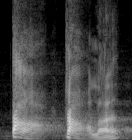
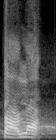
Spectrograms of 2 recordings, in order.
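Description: First: The name is read with its standard written pronunciation. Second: The name is said in the local Beijing way. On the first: "有个地方叫大栅栏" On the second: "北京人叫大栅栏"

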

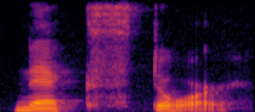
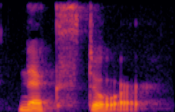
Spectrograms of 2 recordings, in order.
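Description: First: The phrase is said at a slower pace. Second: The phrase is said at a fast pace. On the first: "then slower"

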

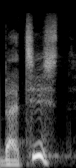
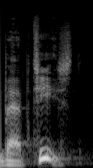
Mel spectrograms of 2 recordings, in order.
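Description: First: It is said the French way, P silent. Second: It is said the English way, P sounded. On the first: The speaker is talking in French. "if you were speaking to me in French, I would have said Baptiste" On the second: The speaker is talking in English. "so in English, that's what I would say"

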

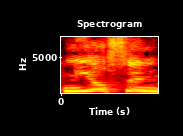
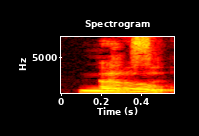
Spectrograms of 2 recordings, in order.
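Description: First: The first syllable rhymes with kneel. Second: The first syllable rhymes with nil. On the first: The speaker calls it wrong. "it sounds like Nielsen, but it's not" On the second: The speaker calls it right. "It's N-I-L-S-E-N. Nilsen"

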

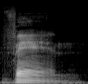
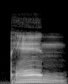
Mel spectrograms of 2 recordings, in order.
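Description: First: The first sound is made with teeth on lip. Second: The first sound is made by closing both lips. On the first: The speaker calls it right. "윗니 아랫입술 살짝 깨물면서 van" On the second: The speaker calls it wrong. "윗입술 아랫입술 딱 닫으면서 벤, 벤 이렇게 하지 마시고요"

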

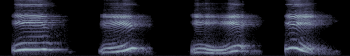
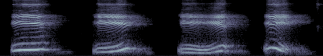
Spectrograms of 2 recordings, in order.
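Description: No difference in how they are said.

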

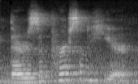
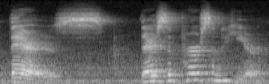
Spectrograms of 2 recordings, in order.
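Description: First: 'There is' is said as two full words. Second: 'There is' is contracted into one syllable. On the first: "Eu coloquei separadinho aqui para você" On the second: "Mas eu posso abreviar deve"

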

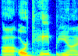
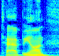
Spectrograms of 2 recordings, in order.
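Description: First: The first vowel sounds like 'ay' in 'day'. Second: The first vowel sounds like 'ah' in 'father'. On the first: This is how the dub says it. "if you watch the dub" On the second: This is the original way of saying it. "that's a cool backstory with Tapion"

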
